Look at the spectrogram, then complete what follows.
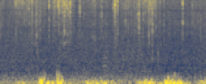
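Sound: wind blowing outdoors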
